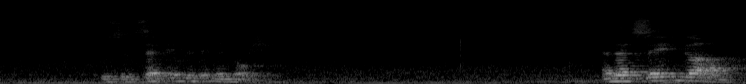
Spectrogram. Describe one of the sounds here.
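A man speaks steadily with pauses, heard through a microphone.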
